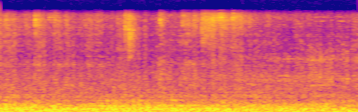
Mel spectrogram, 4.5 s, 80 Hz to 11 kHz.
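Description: Interior noise of a moving Berlin S-Bahn class 485 electric train: a steady low rumble of wheels on the track, with light ticks during the first three seconds.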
